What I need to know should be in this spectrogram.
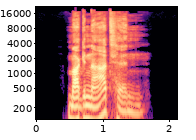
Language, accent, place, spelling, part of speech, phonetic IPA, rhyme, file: German, Germany, Berlin, Magnatin, noun, [maˈɡnaːtɪn], -aːtɪn, De-Magnatin.ogg
- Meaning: female equivalent of Magnat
